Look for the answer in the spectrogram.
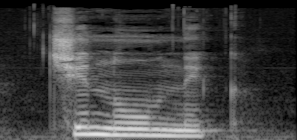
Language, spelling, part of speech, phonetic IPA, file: Ukrainian, чиновник, noun, [t͡ʃeˈnɔu̯nek], Uk-чиновник.ogg
- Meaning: official, functionary, bureaucrat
